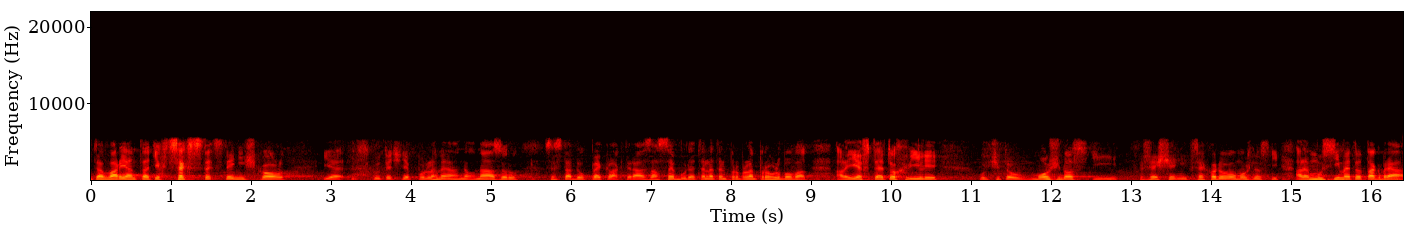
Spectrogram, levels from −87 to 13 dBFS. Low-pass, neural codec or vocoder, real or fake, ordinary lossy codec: 5.4 kHz; none; real; Opus, 32 kbps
